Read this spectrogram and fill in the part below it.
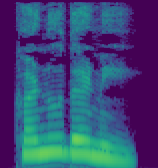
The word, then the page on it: ಘನತನ: ghanatana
